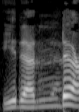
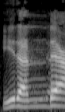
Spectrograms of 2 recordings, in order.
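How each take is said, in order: The two takes are said the same way.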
